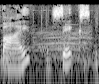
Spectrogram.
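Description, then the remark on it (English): Cows moo in quick succession as they are unloaded at Farmer McColl's farm: a long, loud, wavering low call followed by a couple of shorter moos, with no talking. “They unloaded the cows and began to count them.”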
